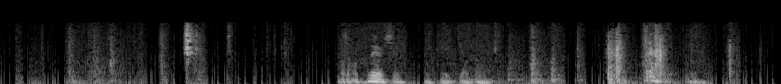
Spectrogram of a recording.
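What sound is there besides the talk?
door opening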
